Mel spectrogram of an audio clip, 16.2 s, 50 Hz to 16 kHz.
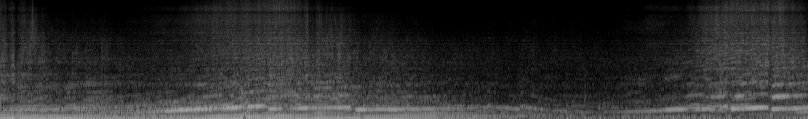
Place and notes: Lillingstone Dayrell with Luffield Abbey, UK - MCN Superbikes Qualifying 1999 ...
MCN Superbikes Qualifying ... Abbey ... Silverstone ... one point stereo mic to minidisk ... warm sunny day ...
19 June 1999, 14:30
